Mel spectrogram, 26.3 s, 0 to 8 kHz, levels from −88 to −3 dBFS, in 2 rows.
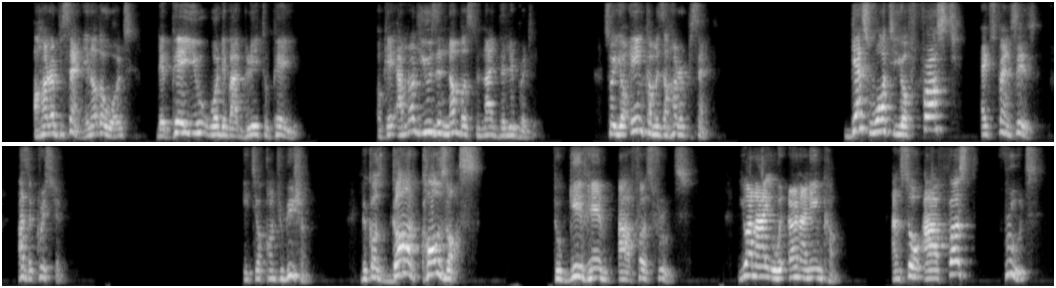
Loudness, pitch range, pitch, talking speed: -20 LUFS, 145-205 Hz, 175 Hz, 135 wpm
